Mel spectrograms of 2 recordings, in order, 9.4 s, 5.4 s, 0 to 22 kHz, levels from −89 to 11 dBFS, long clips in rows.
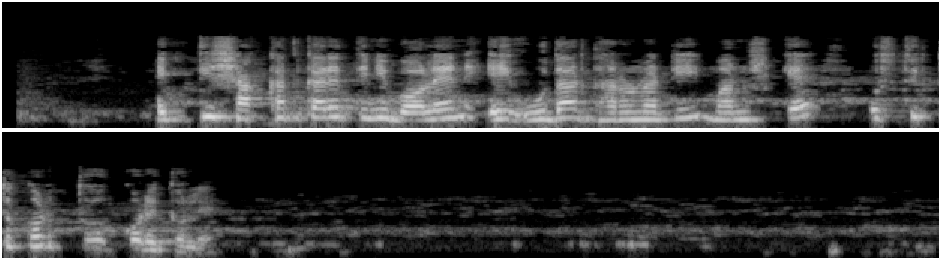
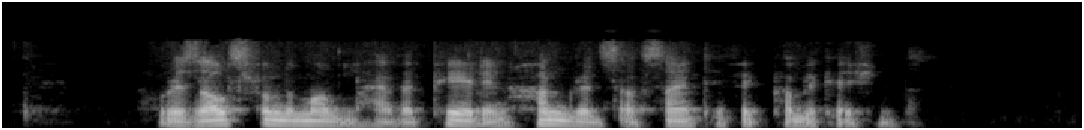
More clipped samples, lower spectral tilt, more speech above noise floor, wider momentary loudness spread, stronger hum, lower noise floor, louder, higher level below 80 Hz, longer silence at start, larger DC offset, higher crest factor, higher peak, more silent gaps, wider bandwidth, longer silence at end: neither; second, -5 dB/octave vs -8 dB/octave; second, 40 dB vs 62 dB; about the same, 10 LU vs 11 LU; neither; second, -56 dBFS vs -84 dBFS; first, -16 LUFS vs -23 LUFS; second, -60 dBFS vs -50 dBFS; about the same, 0.75 s vs 0.8 s; neither; about the same, 18 dB vs 20 dB; about the same, -2 dBFS vs -4 dBFS; neither; first, 8 kHz vs 7.2 kHz; first, 1.45 s vs 0.95 s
